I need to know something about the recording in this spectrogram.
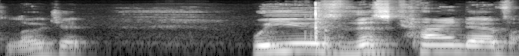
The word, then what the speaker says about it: logit: link function um first of all it is pronounced logit i think there was about an eight or nine year period of my life where i kept on calling it a logit because it spelled log it as far as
